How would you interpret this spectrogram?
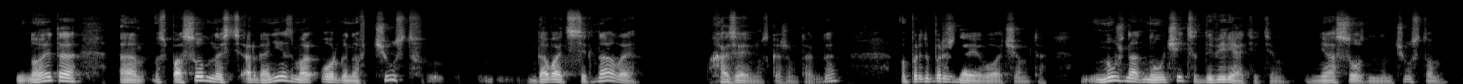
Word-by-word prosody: Но 95 +3 +2
это, 165 -4 +4 0.4
э, 105 -2 +3 0.2
способность 120 - +3
организма, 110 - +2
органов 100 -7 0
чувств 200 +2 -4 1.0
давать - - +3
сигналы - - 0 0.7
хозяину, 90 -9 -1
скажем - - -13
так, - - -15
да, 145 +5 -9 0.7
предупреждая 130 -9 +1
его 75 -1 -3
о 75 - -7
чем-то. 70 -1 -9 0.3
Нужно 155 +4 +1
научиться 110 +5 0
доверять 110 +1 +1
этим 75 -1 -14 0.2
неосознанным 90 -4 -3
чувствам, 95 - -9
110 Hz, 95 wpm, -22 LUFS, 90-135 Hz, 1.0 s, это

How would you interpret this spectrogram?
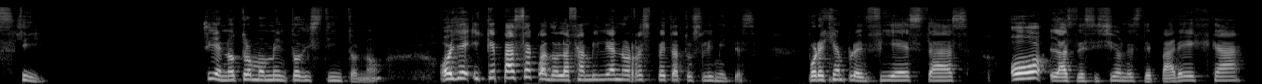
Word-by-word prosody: Sí. 165 -8 -8 1.6
Sí, 270 -2 -1
en 200 -4 -1
otro 225 +3 +1
momento 205 -1 -2
distinto, 180 -2 -10
¿no? 290 0 -14 0.5
Oye, 270 +1 +6
¿y 275 -2 -7
qué 310 - -1
pasa 310 +2 +4
cuando 210 -8 0
la 205 0 +4
familia 215 +2 -2
no 220 -1 -1
respeta 215 0 -5
tus 185 0 -12
límites? 170 -5 -12 0.5
Por 200 +2 +4
ejemplo, 210 -1 -1
en 170 -2 -2
fiestas, 185 0 -4 0.3
o 270 +5 +9
las 170 -1 0
decisiones 165 +2 -8
de 140 - -6
pareja, 185 +6 -6
195 Hz, 130 wpm, -23 LUFS, 180-220 Hz, 1.6 s, o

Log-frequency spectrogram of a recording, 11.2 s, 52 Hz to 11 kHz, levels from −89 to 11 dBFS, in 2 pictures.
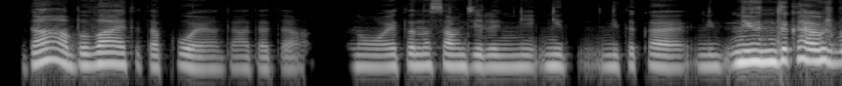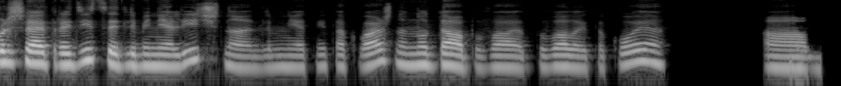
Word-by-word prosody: Да, 235 +2 +1
бывает 200 +1 0
и - - -17
такое, 165 -2 -7
да-да-да. 155 - -16 0.3
Но 175 -1 -8
это 180 +2 -4
на 190 0 -3
самом 185 -1 -3
деле 175 -1 -5
ни 175 0 -7
нит 185 -1 -6
не 180 -1 -12
такая 175 -2 -6
нин 180 0 -8
н 230 +3 +10
не - - +10
такая 260 -1 +7
уж 260 - +6
большая 225 -1 +5
и - - -7
традиция 225 +2 0
для 190 0 -5
меня 185 -1 -3
лично. 205 - -6
Для 165 +1 -15
меня 175 0 -11
это 180 - -19
не 180 - -14
так 180 0 -12
важно. 205 +3 -3
Но 200 +1 -3
да, 185 -2 +1
бывает, 165 0 -9
бывало 170 -1 -6
и - - -13
такое, 205 +8 -7 0.7
ам. 160 -2 -6
180 Hz, 205 wpm, -21 LUFS, 170-210 Hz, 0.7 s, н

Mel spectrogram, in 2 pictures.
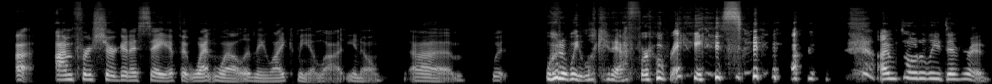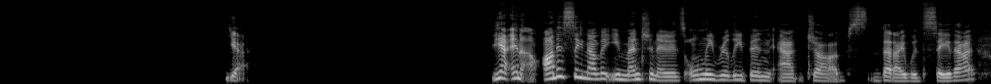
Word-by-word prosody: Uh - - +2 0.2
I'm 220 +1 +5
for 230 0 0
sure 220 -2 0
gonna 185 -1 0
say, 175 -3 0
if 170 - -6
it - - -1
went 165 +2 0
well 150 -5 -3
and 165 - -5
they 145 -2 -7
liked 150 +3 -7
me - - -8
a - - -14
lot, - - -12
you - - -8
know, - - -12 0.3
um, 165 +3 -6 0.2
"What - - -11 0.4
what 270 +4 +8
are 260 - +11
we 245 -3 +4
looking 230 +3 -4
at 230 - 0
for 230 -2 +2
a 295 - +7
raise?" 325 - +4 1.4
I'm 260 +1 +5
totally 275 -3 +2
different. 245 +1 +1 2.3
Yeah. - - -5 2.5
Yeah, 275 +2 +4
and 285 +2 +3
ho - - -7
honestly, 345 +5 +2
now 255 -3 -1
that 255 0 -4
you 235 - -2
mentioned 235 +2 -3
it, 180 -1 -4
it's 180 0 -9
only 235 +2 -1
really 210 -1 -6
been 190 -4 -7
at 160 0 -6
jobs 175 0 -9
that 175 +1 -3
I 155 0 -3
would 155 0 -7
say 160 - -2
that, 205 +7 -4
225 Hz, 155 wpm, -21 LUFS, 175-255 Hz, 2.5 s, are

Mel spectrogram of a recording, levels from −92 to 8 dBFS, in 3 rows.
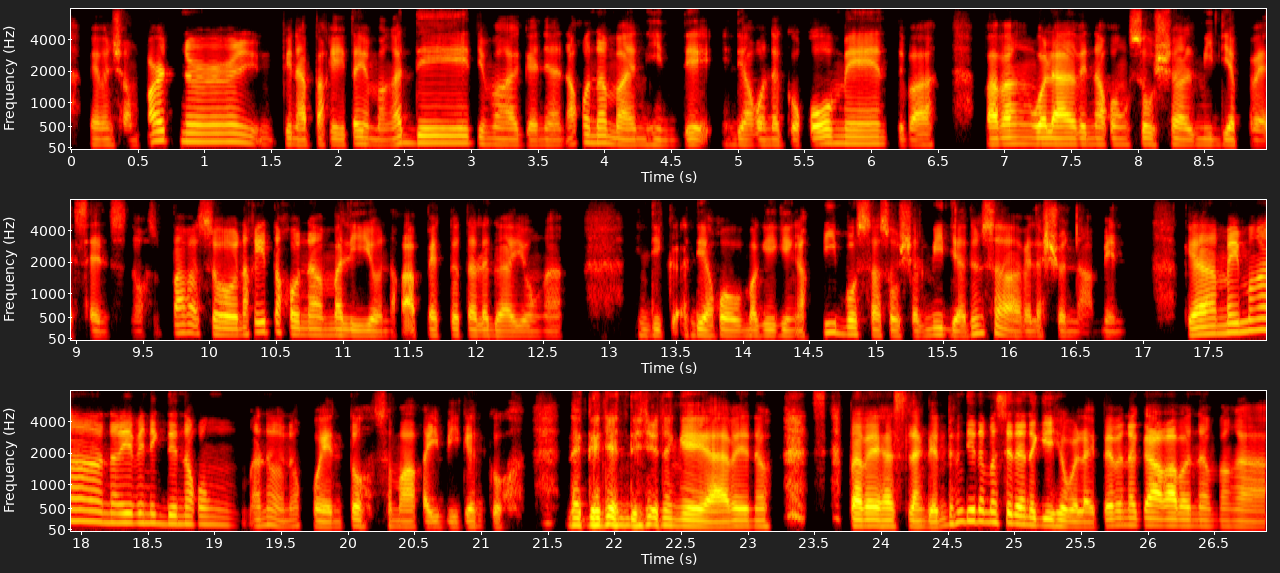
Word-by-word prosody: meron 115 0 -7
siyang 105 -2 -8
partner, 180 - +1
yung 145 -7 -6
pinapakita 120 +1 -4
yung 120 -4 -8
mga 145 +5 -3
date, 155 0 -2
yung 125 - -13
mga 115 -1 -3
ganyan, 110 0 -6
ako 145 +7 -4
naman 120 -8 -1
hindi, 110 +1 -5
hindi 120 0 -16
ako 115 +1 -5
nagco-comment, 140 +3 0
'di - - -9
ba? 115 +1 0 0.4
Parang 135 +3 +3
wala 125 -1 +6
rin 125 0 -3
akong 120 0 -4
social 120 -2 +1
media 115 0 -5
presence 105 -3 -7
'no? 105 - -17 0.2
Para 180 +1 -1
so, 135 -3 +1
nakita 200 0 -1
ko 145 -2 -1
na 130 -1 -1
mali 125 -2 -4
yun. 105 -2 -5
Nakaapekto 120 +1 -3
talaga 120 -2 -3
yung 110 0 -9
ah, 105 0 -11 0.6
hindi 120 -1 -11
ka - - -10
hindi 130 0 0
ako 115 +1 -2
magiging 120 0 -5
aktibo 170 -6 -5
sa 120 -4 -2
social 110 -1 -3
media 135 0 -3
dun 165 +3 -5
sa - - -1
relasyon 105 0 -2
namin. 100 +1 -10 0.5
Kaya 150 +3 +5
may 190 +2 +5
mga, 225 0 +1
naririnig 200 -2 +2
din 175 -1 +1
akong 165 -4 -8
ano 150 +4 -6
'no, 130 +2 -10
kuwento, 110 +3 0
sa - - -11
mga 115 -1 +2
kaibigan 110 +1 -4
ko, - - -7 0.5
na 150 - +5
ganyan 150 0 +6
din 140 +4 +2
yung 150 - 0
nangyayari, 125 -1 +7
'no? 120 0 -3 0.6
Parehas 130 -2 +6
lang 120 -1 +4
din. 110 - +2
Pero 215 - -3
hindi 235 - +4
naman 215 -2 +1
sila 180 -3 +7
naghihiwalay, 125 -7 +2
pero 140 +2 +3
nagkakaroon 140 -3 +5
ng 125 - -19
mga 120 -1 -4
125 Hz, 185 wpm, -24 LUFS, 115-150 Hz, 0.6 s, nangyayari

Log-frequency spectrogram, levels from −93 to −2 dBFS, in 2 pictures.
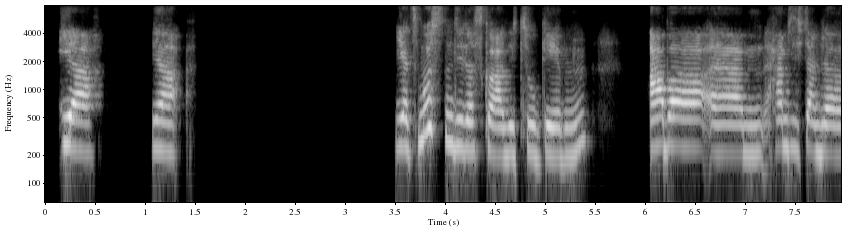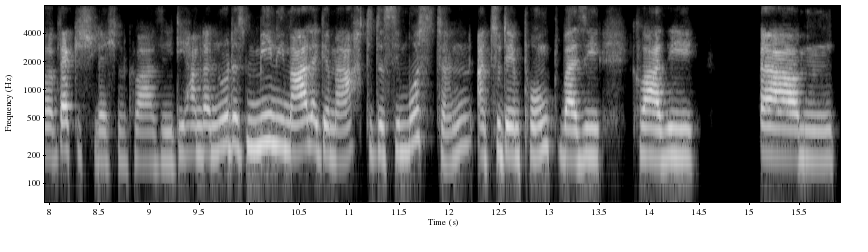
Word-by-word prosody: Ja, 230 -4 +5 0.6
ja. 230 -2 0 2.1
Jetzt 245 -1 0
mussten 325 -3 0
die 245 - -1
das 225 -1 -2
quasi 200 -2 +1
zugeben, 205 +5 -4 0.5
aber, 240 0 +6
ähm, 210 -1 0
haben 240 0 -2
sich 230 -3 -10
dann 230 -3 -1
wieder 200 -2 -1
weggeschlichen 180 -5 -3
quasi. 175 0 -9
Die 205 +2 -9
haben 205 0 -5
dann 210 0 -2
nur 250 +3 0
das 250 -4 -2
Minimale 240 -2 +3
gemacht, 200 +1 -5
das 195 -1 -4
sie 215 - -5
mussten 235 - -6
a 195 0 -3
zu 215 - -4
dem 200 -2 0
Punkt, 215 +2 -4
weil 185 -1 +4
sie 190 0 -4 0.3
quasi, 190 -1 +1 0.6
ähm 185 -2 +4
210 Hz, 130 wpm, -23 LUFS, 195-235 Hz, 2.1 s, aber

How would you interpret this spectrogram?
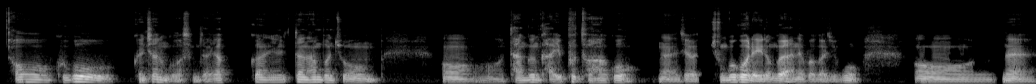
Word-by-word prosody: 어 110 -3 -1
그거 105 -6 +5 0.2
괜찮은 - - 0
것 - - -6
같습니다. 70 - -6
약간 110 -1 -3
일단 110 +1 +1
한번 110 -3 +2
좀 85 -6 -2 0.6
어 80 0 -4
당근 100 +1 0
가입부터 - - -2
하고 95 +1 -1 0.2
네 75 -3 -3
제가 - - -2
중고 100 +3 +2
거래 110 -7 +8
이런 85 +1 +2
걸 95 - +7
안 75 +5 -1
해 80 - -1
봐 80 -1 -3
가지고. 70 0 -3 0.5
어 - - -6 0.8
네. 90 -4 +2
95 Hz, 260 characters per minute, -22 LUFS, 80-110 Hz, 0.8 s, 거래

